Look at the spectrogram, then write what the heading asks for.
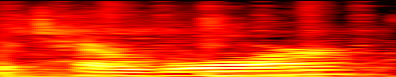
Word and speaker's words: terroir: grape that's used, and help me with my pronunciation here, the terroir, Yeah, that's great.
